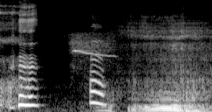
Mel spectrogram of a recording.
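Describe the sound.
A sleeping creature snoring. Short, higher vocal sounds come first, then a low, rumbling, throaty snore builds and grows louder over the final second.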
